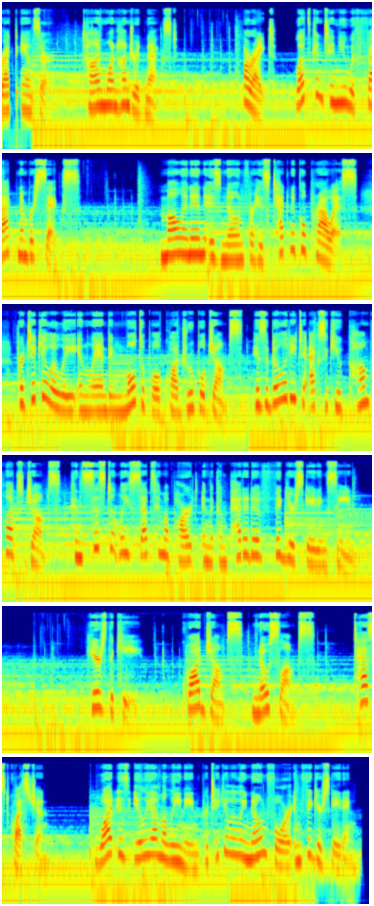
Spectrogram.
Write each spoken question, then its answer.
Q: What is Ilya Malinin particularly known for in figure skating?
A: Technical prowess in quadruple jumps.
